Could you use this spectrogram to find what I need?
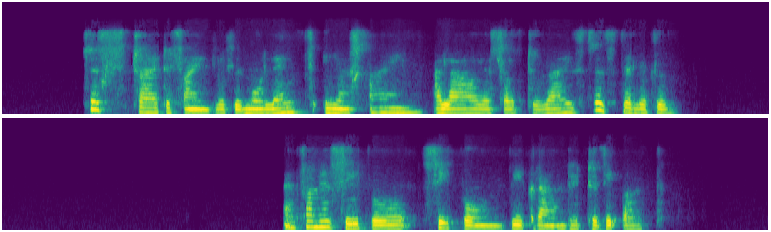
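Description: A woman speaks calmly and slowly, heard through an online call.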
